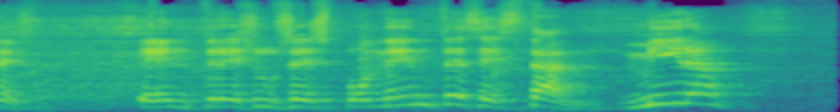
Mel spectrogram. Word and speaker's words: Mira: La pueden encontrar como Mera o Mira. Sí. Sí. Entonces, entre los exponentes de este camino está Mira, que Mirabai era una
